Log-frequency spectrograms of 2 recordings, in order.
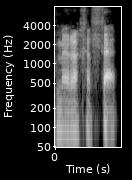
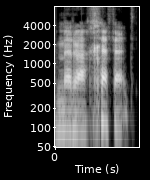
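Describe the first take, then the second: First: The stress is on the last syllable. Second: The stress is on the second-to-last syllable. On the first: The speaker calls it wrong. "as opposed to the, the last one where it normally goes" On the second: The speaker calls it right. "you have merachefet instead of"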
